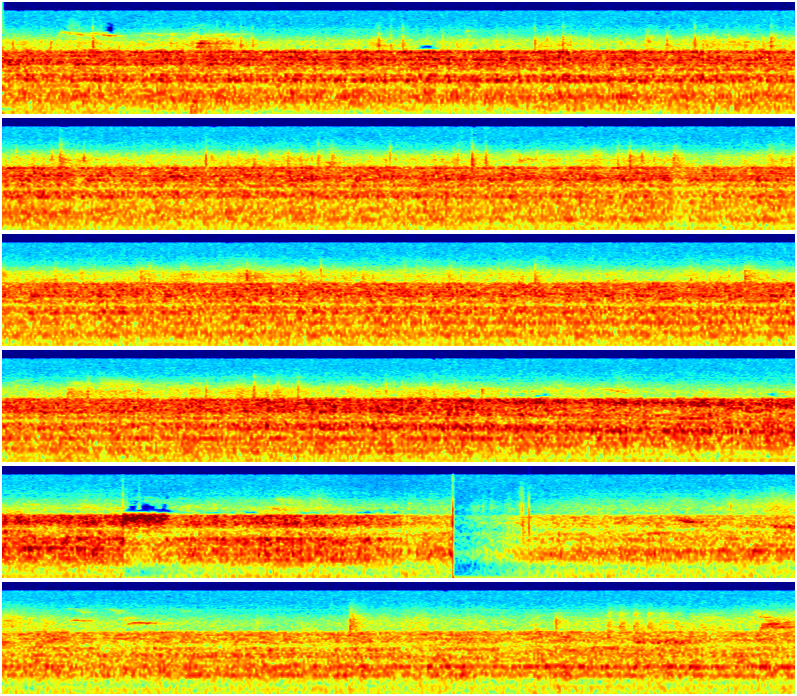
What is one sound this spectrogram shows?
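A model train's motor hums and whirs steadily as the train rolls along its track.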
